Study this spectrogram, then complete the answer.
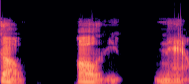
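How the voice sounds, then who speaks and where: A man uses a raspy, put-on character voice. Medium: read story. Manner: low and urgent.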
